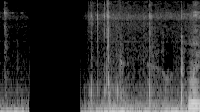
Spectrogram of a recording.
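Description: Low steady background hum with a few faint clicks, broken by half a second of dead silence at an edit cut, then a voice starts speaking near the end.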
